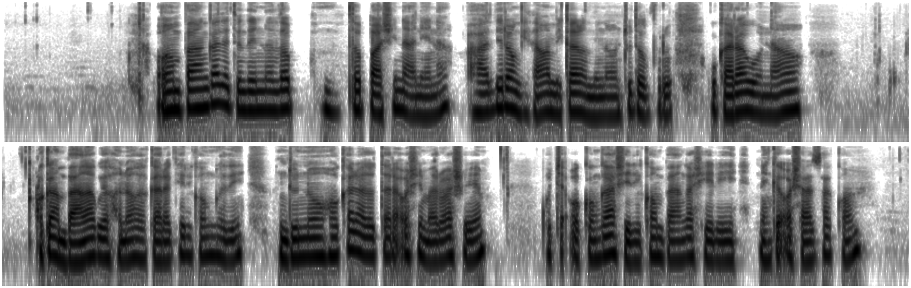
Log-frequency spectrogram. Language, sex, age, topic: Oshiwambo, male, 18-24, finance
